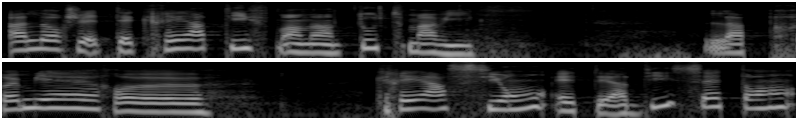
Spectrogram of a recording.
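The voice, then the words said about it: Swiss German accent in French. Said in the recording (French): “votre accent suisse-allemand”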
